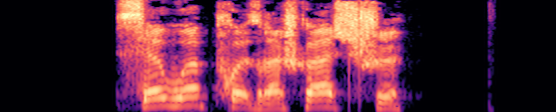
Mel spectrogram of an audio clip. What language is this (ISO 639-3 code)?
kbd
